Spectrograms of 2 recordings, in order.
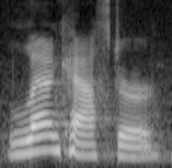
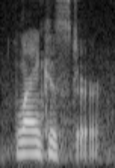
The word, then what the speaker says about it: Lancaster: And if you pronounce it Lancaster, it is a dead giveaway that you are an outsider.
